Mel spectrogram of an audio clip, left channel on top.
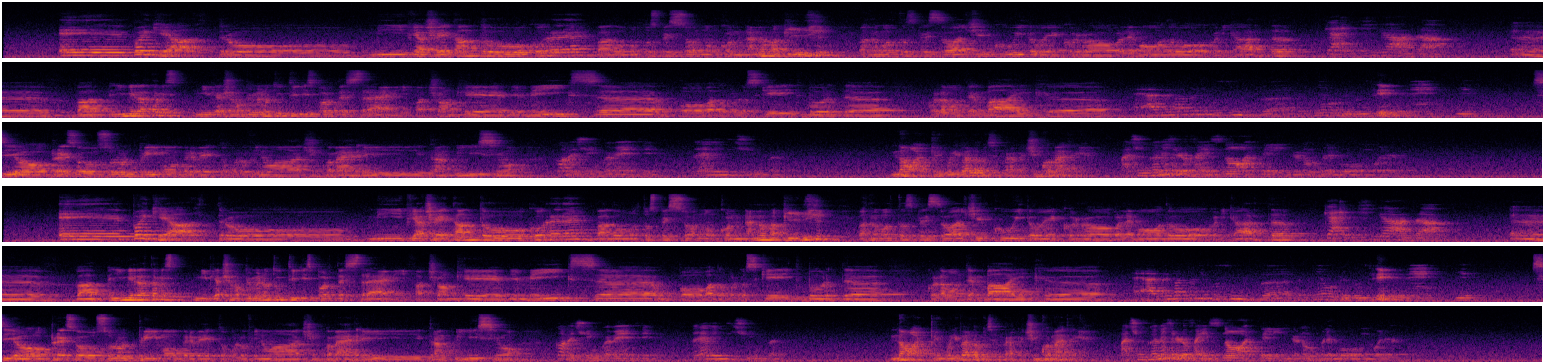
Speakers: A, on the right; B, on the right.
A: E poi che altro? Mi piace tanto correre, vado molto spesso, non, con- ah, non a piedi, <laughs> vado molto spesso al circuito e corro con le moto o con i kart.
B: Ok, che figata.
A: Eh, va- in realtà mi, s- mi piacciono più o meno tutti gli sport estremi, faccio anche BMX, eh, un po' vado con lo skateboard, eh, con la mountain bike. eh.
B: Eh, hai mai fatto tipo sub? Perché io avevo preso un po'
A: Sì.
B: di brevetti.
A: Sì, ho preso solo il primo brevetto, quello fino a 5 metri, tranquillissimo.
B: Come 5 metri? Non è 25.
A: No, il primo livello mi sembra che è 5 metri.
B: Ma 5 metri lo fai in snorkeling, non con le bombole.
